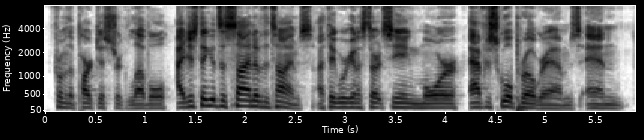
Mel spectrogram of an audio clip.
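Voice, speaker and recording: A man hosting a podcast in casual, informal chat, with an excitable manner and a scratchy throat after surgery. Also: medium pitch, a little fast, dry recording, studio quality. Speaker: podcast host.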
